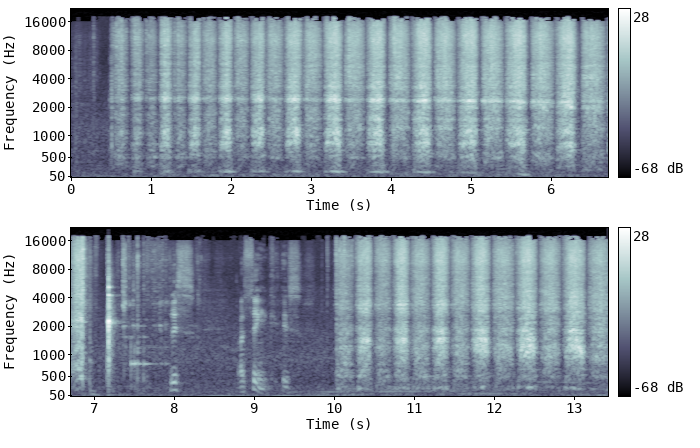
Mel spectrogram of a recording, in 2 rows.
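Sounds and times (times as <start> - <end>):
hand saw cutting wood: 0.5 - 7.0, 10.0 - 13.4
speech: 8.0 - 8.2, 8.8 - 9.7.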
